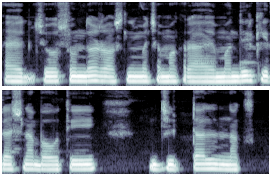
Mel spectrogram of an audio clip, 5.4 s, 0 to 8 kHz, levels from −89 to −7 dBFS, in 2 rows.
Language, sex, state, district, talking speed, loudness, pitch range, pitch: Hindi, male, Gujarat, Valsad, 155 wpm, -13 LUFS, 115-125 Hz, 120 Hz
